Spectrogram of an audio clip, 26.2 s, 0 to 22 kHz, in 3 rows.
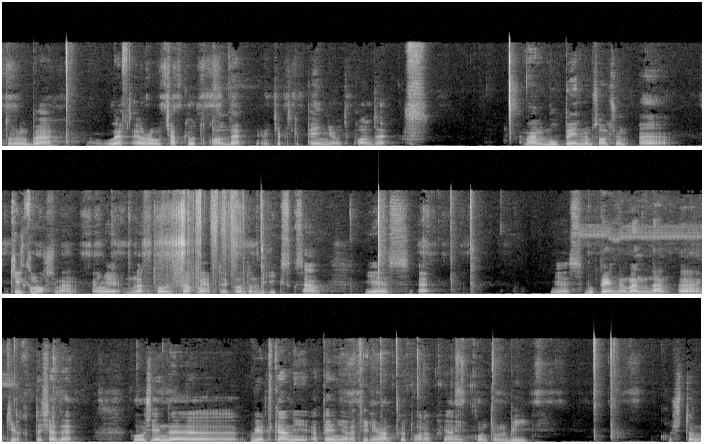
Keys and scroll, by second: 0.7 Left, 4.7 super+2, 5.9 super+1, 11.7 ctrl+b, 11.9-13.5 typing, 14.3 ctrl+b, 14.5-15.6 typing, 17.7 super+2, 19.1 super+1, 19.6 super+2, 20.6 super+1, 22.2 ctrl+b, 22.6 Left, 23.6 ctrl+b, 25.1 ".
